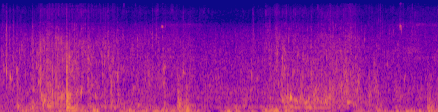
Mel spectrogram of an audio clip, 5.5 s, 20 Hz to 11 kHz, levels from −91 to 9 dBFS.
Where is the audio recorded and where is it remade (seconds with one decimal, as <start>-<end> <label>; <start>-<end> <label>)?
0.0-0.6 recorded; 0.6-1.2 remade; 1.2-2.4 recorded; 2.4-3.0 remade; 3.0-5.5 recorded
